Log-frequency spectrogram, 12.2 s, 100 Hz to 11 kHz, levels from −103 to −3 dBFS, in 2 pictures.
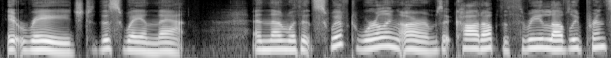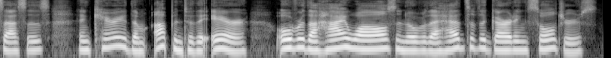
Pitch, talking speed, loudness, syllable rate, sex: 205 Hz, 190 wpm, -17 LUFS, 4.7 syllables/s, female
